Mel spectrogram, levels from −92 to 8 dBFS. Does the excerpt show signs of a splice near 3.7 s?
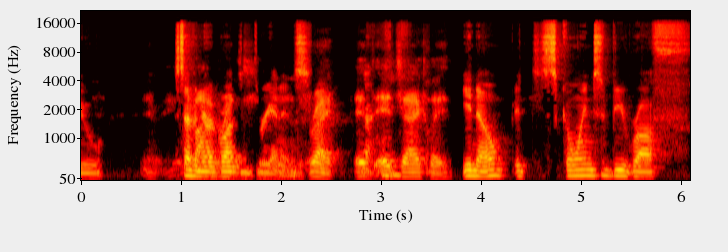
yes; 2 cuts; at 2.3 s, 3.7 s

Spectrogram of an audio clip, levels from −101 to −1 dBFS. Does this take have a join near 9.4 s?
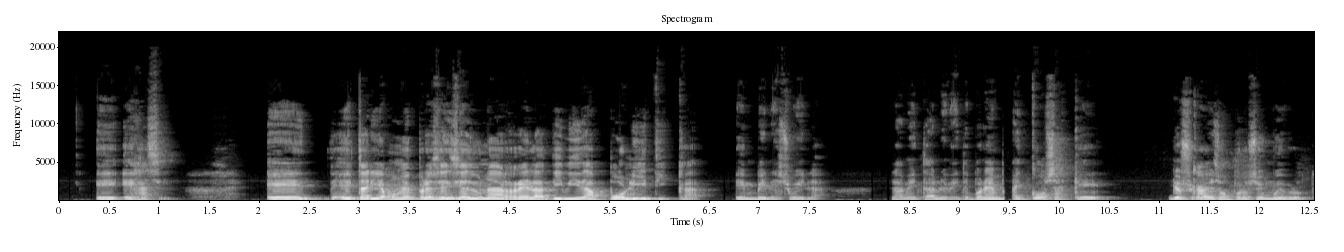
yes; 2 cuts; at 9.4 s, 11.3 s

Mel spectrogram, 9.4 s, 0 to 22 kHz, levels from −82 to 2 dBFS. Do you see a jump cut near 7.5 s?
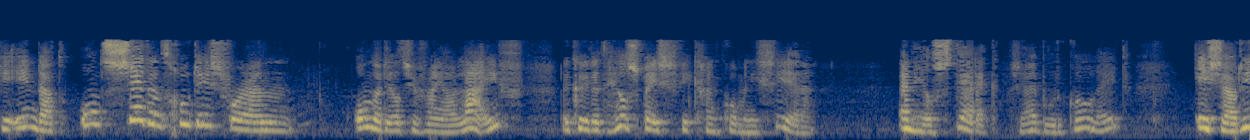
yes; 1 cut; at 7.5 s

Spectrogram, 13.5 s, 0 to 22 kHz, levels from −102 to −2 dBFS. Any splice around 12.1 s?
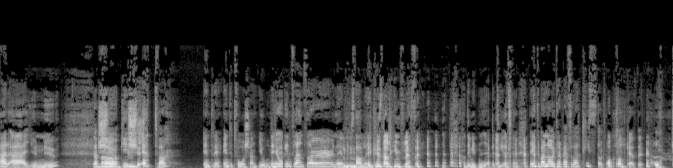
yes; 2 cuts; at 5.6 s, 12.1 s

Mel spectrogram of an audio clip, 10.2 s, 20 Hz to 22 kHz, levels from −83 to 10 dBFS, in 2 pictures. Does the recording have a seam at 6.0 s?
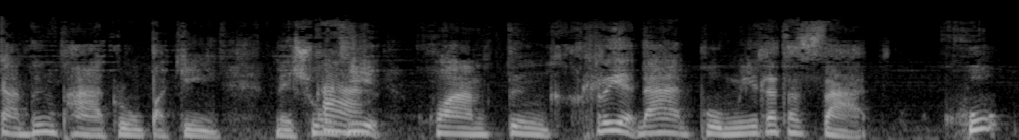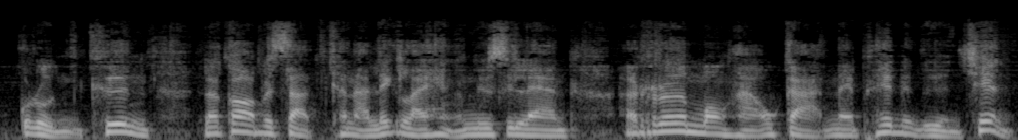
no; 1 cut; at 3.2 s

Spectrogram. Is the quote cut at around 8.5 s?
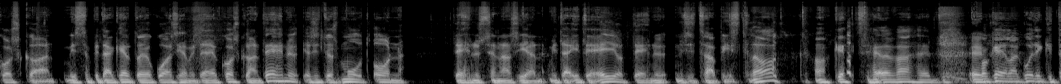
yes; 2 cuts; at 7.5 s, 8.5 s

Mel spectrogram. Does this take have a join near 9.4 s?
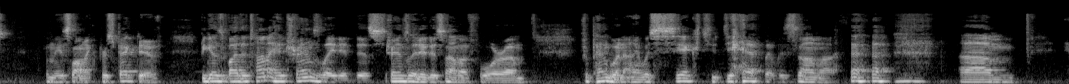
no; 1 cut; at 3.9 s

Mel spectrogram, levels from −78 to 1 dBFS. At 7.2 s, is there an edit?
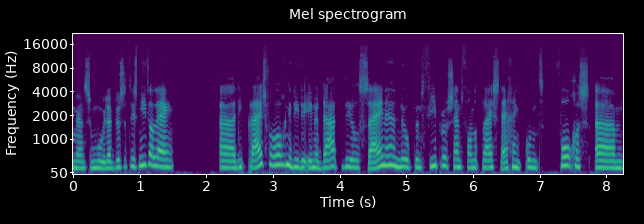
yes; 1 cut; at 7.2 s

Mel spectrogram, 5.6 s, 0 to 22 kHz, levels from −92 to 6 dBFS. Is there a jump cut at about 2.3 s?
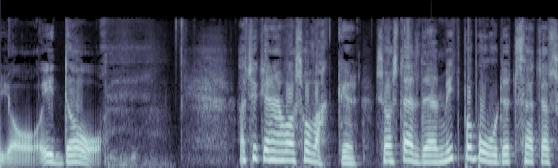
yes; 1 cut; at 2.3 s

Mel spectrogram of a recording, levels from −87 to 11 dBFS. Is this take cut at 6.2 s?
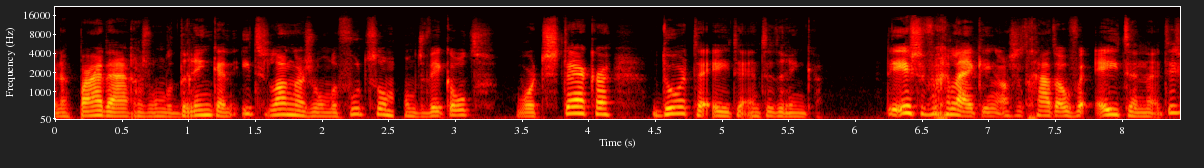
yes; 2 cuts; at 2.5 s, 6.2 s

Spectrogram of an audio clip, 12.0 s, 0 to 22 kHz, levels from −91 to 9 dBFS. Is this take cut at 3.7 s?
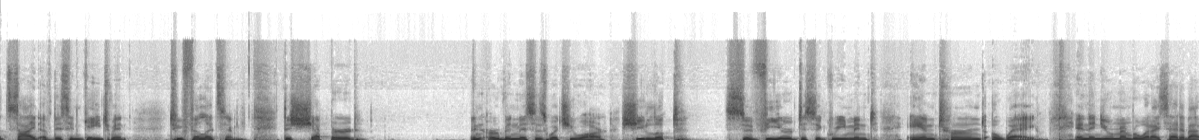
no; 0 cuts

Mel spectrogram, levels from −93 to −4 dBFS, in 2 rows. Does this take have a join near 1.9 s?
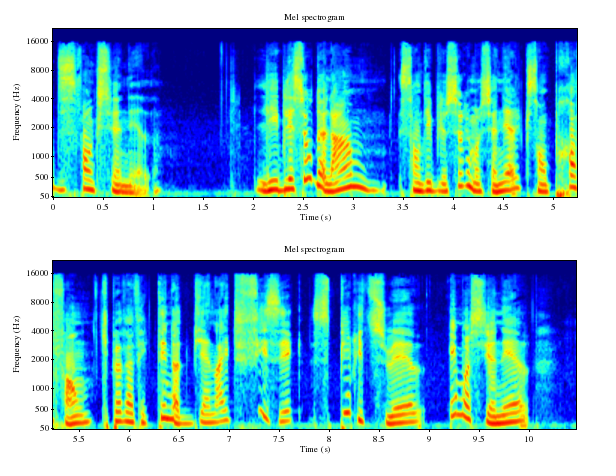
yes; 2 cuts; at 1.9 s, 7.8 s

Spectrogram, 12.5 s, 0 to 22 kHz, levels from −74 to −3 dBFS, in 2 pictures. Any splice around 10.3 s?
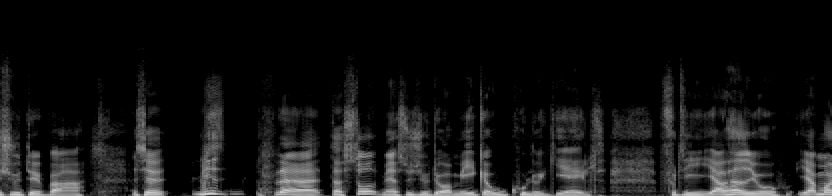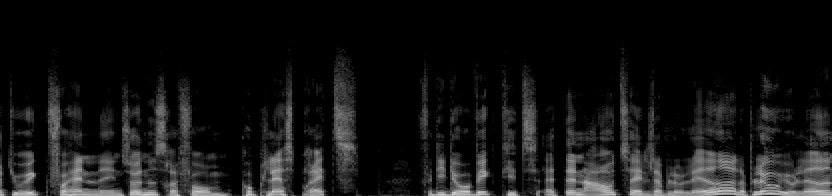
no; 1 cut; at 2.1 s

